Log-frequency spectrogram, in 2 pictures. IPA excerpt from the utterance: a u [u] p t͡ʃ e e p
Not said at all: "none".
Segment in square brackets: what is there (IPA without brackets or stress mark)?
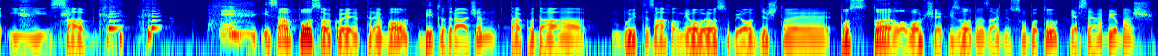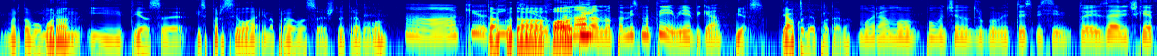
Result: o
